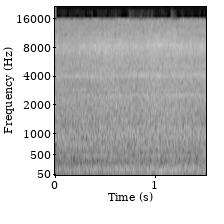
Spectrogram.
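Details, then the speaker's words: Newly installed Comfortmaker/ICP condensing unit running after a changeout: steady even hum with a smooth airy rush and no knocks or rattles. 15 degrees superheat (saturation 40, line 55), head pressure good, normal running. "We got 15 degrees of superheat, so we're right where we need to be. Running good. Head pressure looks good."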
